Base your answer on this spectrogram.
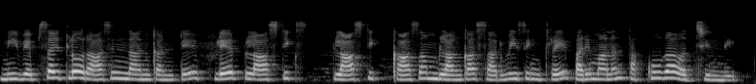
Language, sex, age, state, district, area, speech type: Telugu, female, 18-30, Andhra Pradesh, Nellore, rural, read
